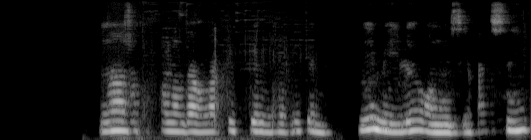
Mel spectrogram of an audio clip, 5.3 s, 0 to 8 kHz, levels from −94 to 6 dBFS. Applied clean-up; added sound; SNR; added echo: neural mask model DeepFilterNet 3.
